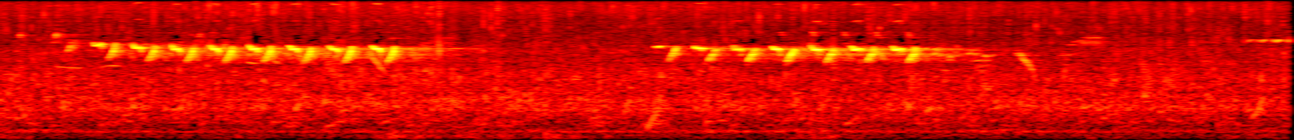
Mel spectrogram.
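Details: Two song thrushes come to drink water and squabble until the more aggressive one chases the other off; a song thrush gives two bright, high phrases of quickly repeated notes, each about two seconds long, over a faint trickle of water.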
